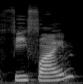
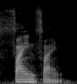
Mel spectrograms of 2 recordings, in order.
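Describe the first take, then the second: First: The name is not said as 'fine fine'. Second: The name is said as 'fine fine'. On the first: The speaker calls it wrong. "I've heard some people say it's called Fifine" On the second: The speaker calls it right. "apparently the company name is pronounced as Fine Fine"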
